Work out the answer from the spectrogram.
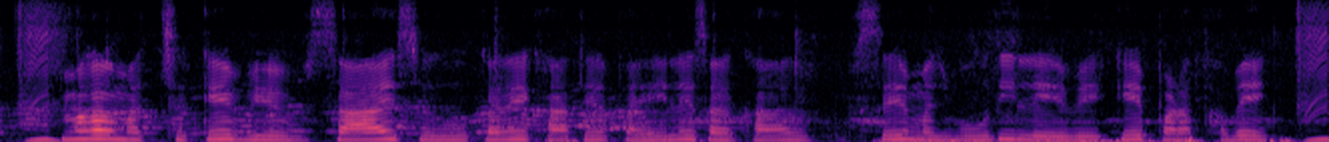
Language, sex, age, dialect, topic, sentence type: Bhojpuri, female, 31-35, Northern, agriculture, statement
